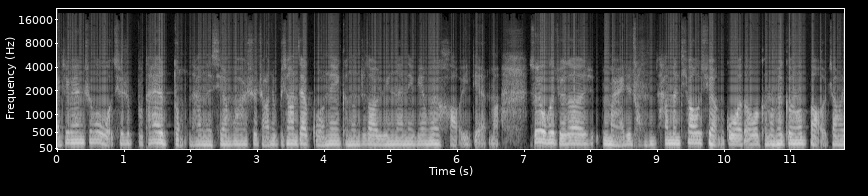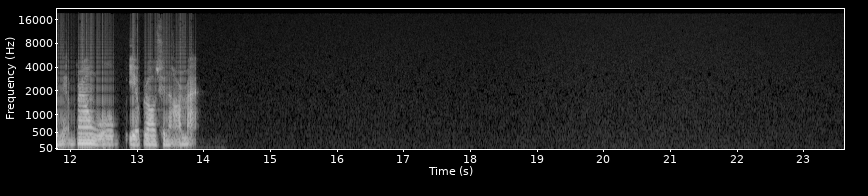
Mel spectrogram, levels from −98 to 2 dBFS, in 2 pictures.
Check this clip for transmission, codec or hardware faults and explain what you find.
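One fault runs through the whole clip: a block size mismatch (padded). Each stage writes shorter blocks than the next reads, fitting 512-sample blocks, and zeros fill the rest. The speech gains an 86.1 Hz buzz and plays at 0.861 times normal speed, with timbre roughly unchanged.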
